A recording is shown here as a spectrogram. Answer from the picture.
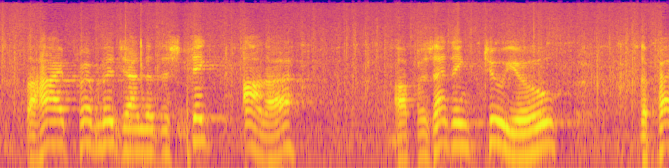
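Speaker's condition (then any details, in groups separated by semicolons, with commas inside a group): No condition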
